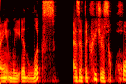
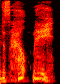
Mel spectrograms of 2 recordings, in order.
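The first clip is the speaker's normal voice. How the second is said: high, desperate, pleading whisper; 8 semitones higher than usual. Narrating a man in pain clinging to the listener, whispering in your ear. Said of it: "he's just like whispering in your ear".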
